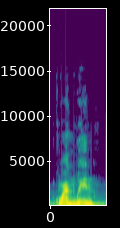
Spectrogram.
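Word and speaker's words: Gwanwyn: It's G W A N W Y N, pronounced Guanwin, means springtime.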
